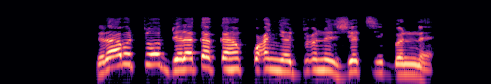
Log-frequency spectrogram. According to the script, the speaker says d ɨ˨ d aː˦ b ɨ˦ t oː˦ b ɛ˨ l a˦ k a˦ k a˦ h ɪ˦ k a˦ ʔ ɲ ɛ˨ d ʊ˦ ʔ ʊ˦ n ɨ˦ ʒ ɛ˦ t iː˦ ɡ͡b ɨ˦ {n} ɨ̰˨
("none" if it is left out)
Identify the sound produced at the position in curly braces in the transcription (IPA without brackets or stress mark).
nː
